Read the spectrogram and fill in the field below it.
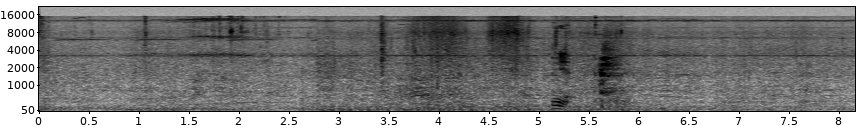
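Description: Metal wire clinks softly as it is uncoiled and bent.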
